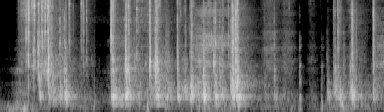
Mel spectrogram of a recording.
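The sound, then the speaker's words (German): A cassette tape is pushed into a player amid a quick run of sharp plastic clicks and clacks, busy and irregular, with a brief pause before a final few snaps. No voices. “Mach mal die Kassette rein.”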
